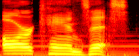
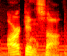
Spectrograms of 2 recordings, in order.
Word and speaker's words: Arkansas: search and rescue effort number 19 comes from R Kansas better known as Arkansas hopefully you're not watching this video in Arkansas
